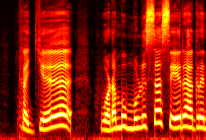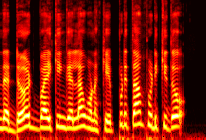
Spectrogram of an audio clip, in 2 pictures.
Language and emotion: Tamil, disgusted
